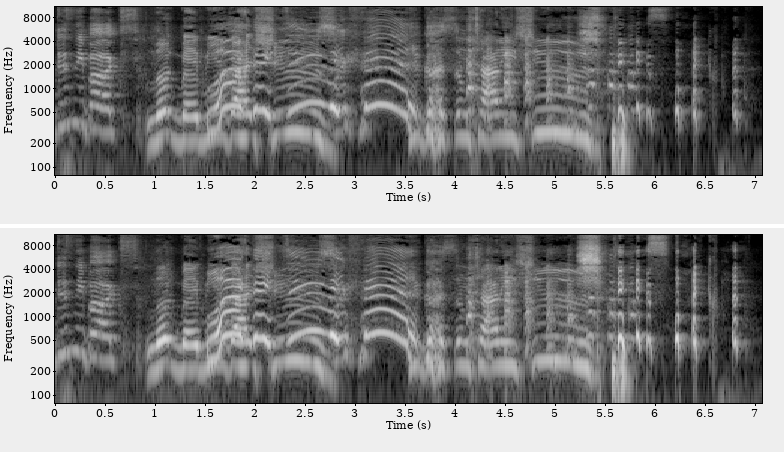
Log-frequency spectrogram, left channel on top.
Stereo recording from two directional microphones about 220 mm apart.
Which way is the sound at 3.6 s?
15° left (ahead or behind).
